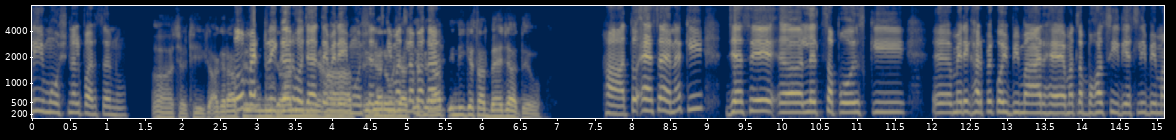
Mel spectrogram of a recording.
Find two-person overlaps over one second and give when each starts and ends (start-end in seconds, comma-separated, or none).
2.7-5.5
